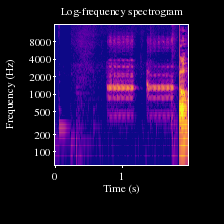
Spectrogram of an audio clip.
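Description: Telephone ringback tone heard from the Soyes 7S+ credit-card phone as an outgoing call rings: one British-style double ring, two short steady buzzes a fraction of a second apart, starting about a second in.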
